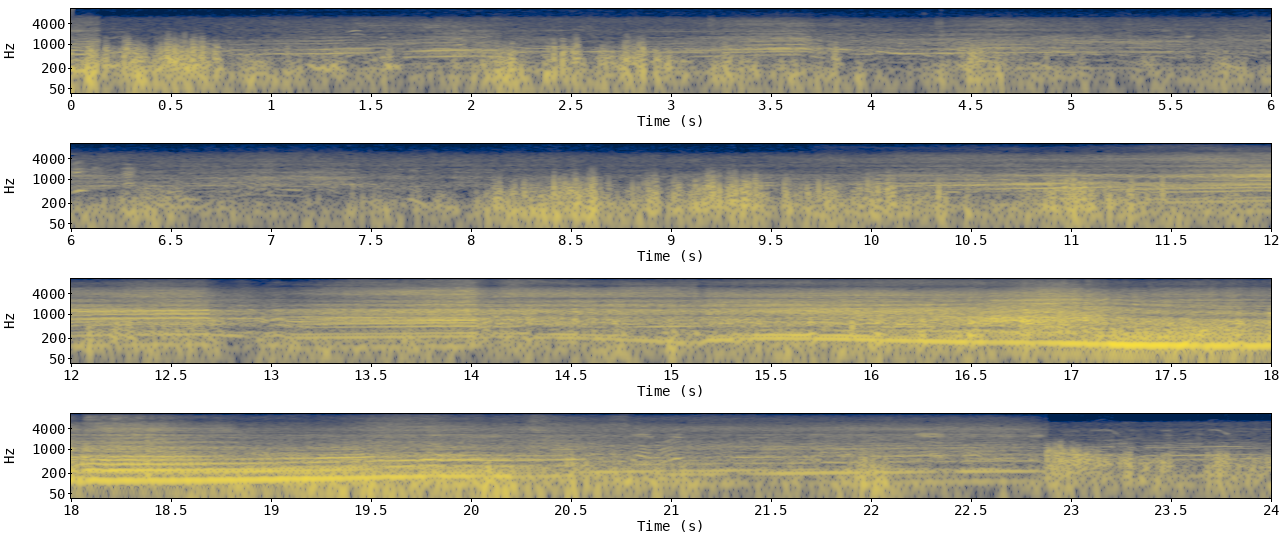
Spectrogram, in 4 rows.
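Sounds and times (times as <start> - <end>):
race car engine at full throttle: 0.0 - 24.0.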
